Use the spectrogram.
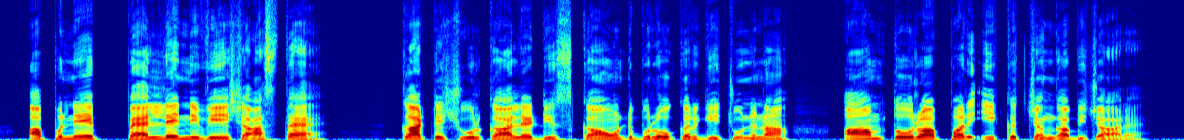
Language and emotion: Dogri, neutral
